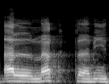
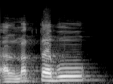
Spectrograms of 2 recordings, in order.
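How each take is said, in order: First: The word ends with an i vowel. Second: The word ends with a u vowel. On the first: The speaker calls it right. "al-maktabi dengan kasrah" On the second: The speaker calls it wrong. "tidak boleh dibaca al-maktabu"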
